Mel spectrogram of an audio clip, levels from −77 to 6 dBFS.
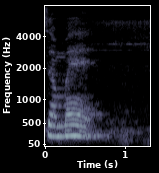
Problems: none marked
